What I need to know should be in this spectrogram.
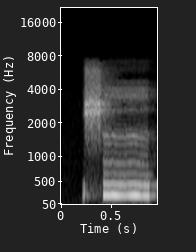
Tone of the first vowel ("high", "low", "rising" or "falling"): high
